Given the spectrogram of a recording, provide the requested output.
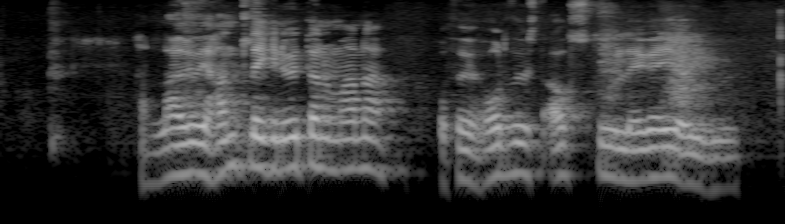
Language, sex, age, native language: Icelandic, male, 40-49, Icelandic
